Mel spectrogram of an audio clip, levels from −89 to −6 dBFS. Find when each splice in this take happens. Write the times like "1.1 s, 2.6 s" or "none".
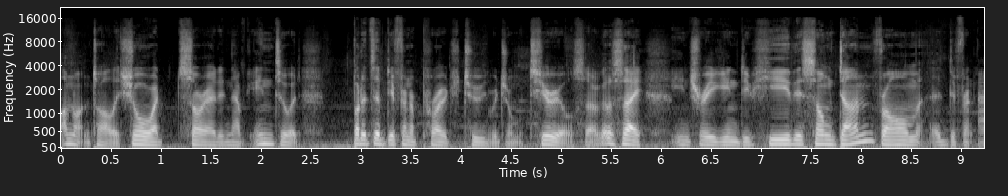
1.8 s, 3.2 s, 4.3 s, 6.1 s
